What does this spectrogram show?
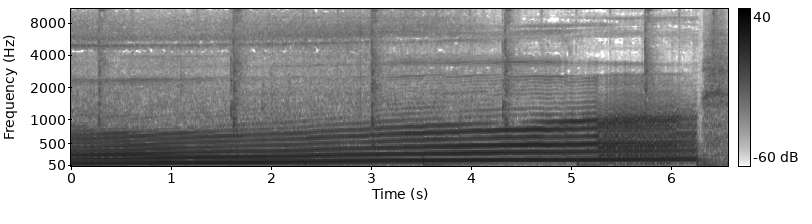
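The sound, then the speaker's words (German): The loud electric motor of an old Berlin S-Bahn train with wooden seats and heavy metal door handles whines steadily. Its harmonic hum rises slowly in pitch as it accelerates, with a few sharp clicks and clunks before the sound cuts off abruptly. “Das ist die alte Berliner S-Bahn, die noch mit den Holzsitzen war und wo man die Tür mit wahnsinnig schweren Metallgriffen auseinanderziehen musste.”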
